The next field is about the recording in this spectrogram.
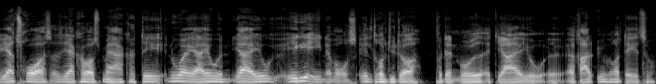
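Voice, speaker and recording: Very fast speech from a man with a dark, mellow tone, medium pitch and ordinary pitch variation, on a very clean recording with a silent background. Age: 20s. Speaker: podcast host on cars. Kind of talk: casual chat.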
